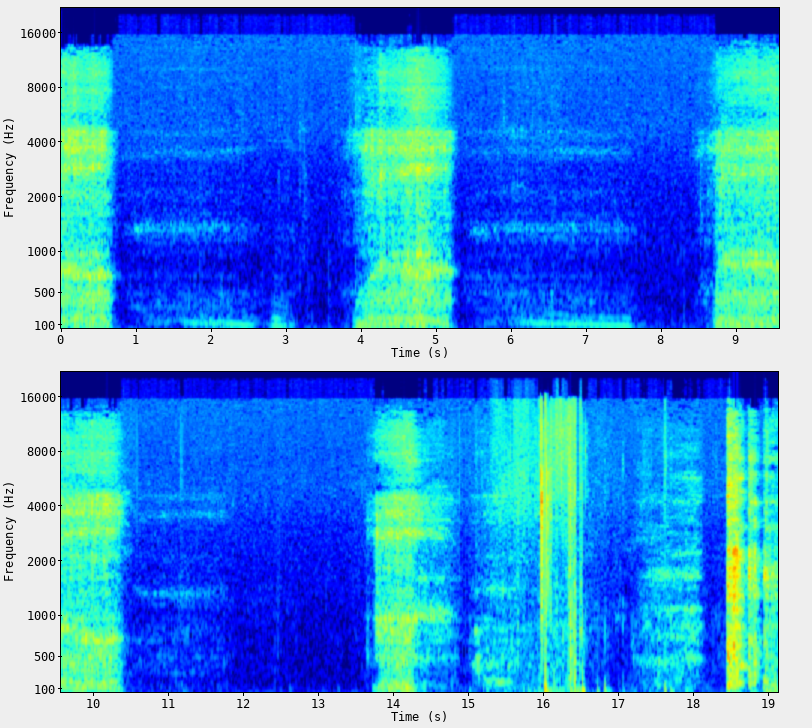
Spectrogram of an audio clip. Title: snoring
